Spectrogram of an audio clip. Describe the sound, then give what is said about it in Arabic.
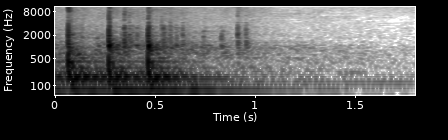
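Three soft, evenly spaced knocks on the wooden door of a cabin at night, muffled and hollow, followed by a faint fourth tap as the resonance dies away into quiet. “وفجأة سمع حد بيخبط بالراحة على باب الكوخ”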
